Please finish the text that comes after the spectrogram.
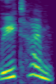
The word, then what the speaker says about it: LiTime: I do also want to say the correct pronunciation is LiTime, not LiTime.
